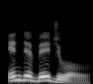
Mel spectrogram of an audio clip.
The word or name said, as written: individual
